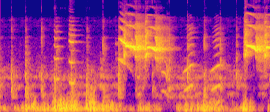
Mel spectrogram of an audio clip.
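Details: Indian ringneck parrot, a pet shown talking and dancing: harsh, buzzy squawks rising and falling between bursts, with low, murmuring human voices and household noise underneath throughout.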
